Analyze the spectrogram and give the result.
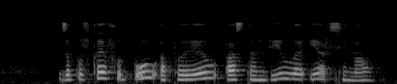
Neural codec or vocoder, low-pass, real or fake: none; 7.2 kHz; real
